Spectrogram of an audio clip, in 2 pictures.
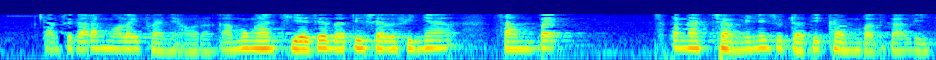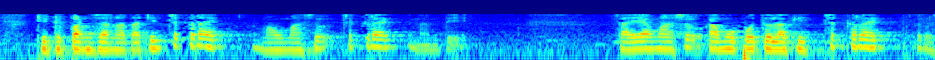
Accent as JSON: {"language": "Indonesian", "region": "East Java", "country": "Indonesia", "also_born_or_lived": "Yogyakarta", "said": "Atau sama-sama Jawa, neng aku Jawa Timur, harusnya rada gampang misuh-misuh sithik ngono."}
